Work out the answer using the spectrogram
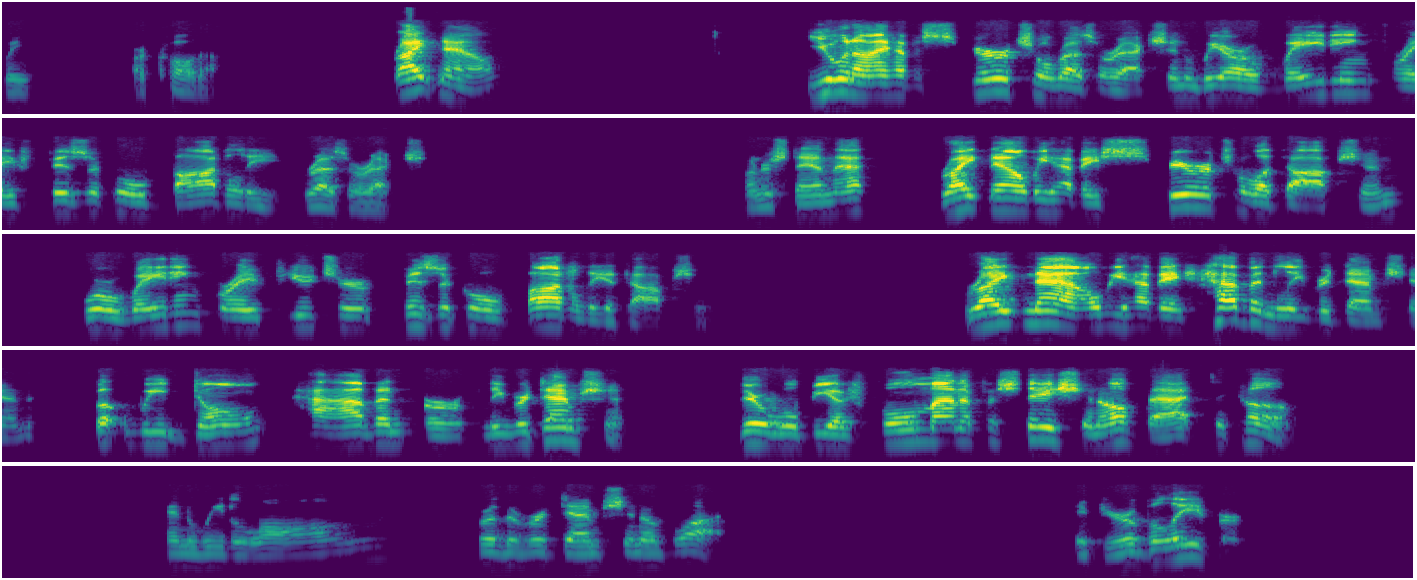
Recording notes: Sermon delivered at Pilgrim Baptist Church on Sunday, June 18, 2023, at 2:15 pm.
